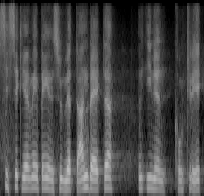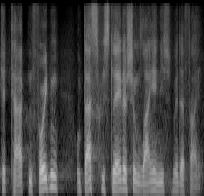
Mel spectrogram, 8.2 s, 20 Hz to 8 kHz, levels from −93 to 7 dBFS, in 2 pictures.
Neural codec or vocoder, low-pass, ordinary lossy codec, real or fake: codec, 16 kHz, 0.5 kbps, FunCodec, trained on Chinese and English, 25 frames a second; 7.2 kHz; none; fake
